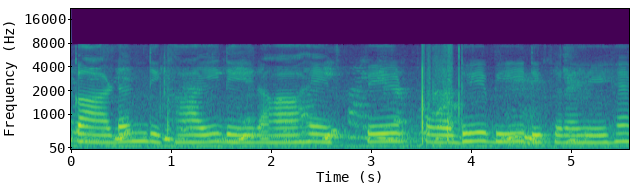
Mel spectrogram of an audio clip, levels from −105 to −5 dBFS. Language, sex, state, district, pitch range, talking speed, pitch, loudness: Hindi, female, Madhya Pradesh, Dhar, 200-225 Hz, 120 wpm, 210 Hz, -24 LUFS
